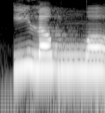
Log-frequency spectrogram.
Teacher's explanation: Maka alif lam ini tidak perlu dibaca, dari lam pertama langsung tekan ke lam kedua. Ilallah. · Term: alif lam syamsiyah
